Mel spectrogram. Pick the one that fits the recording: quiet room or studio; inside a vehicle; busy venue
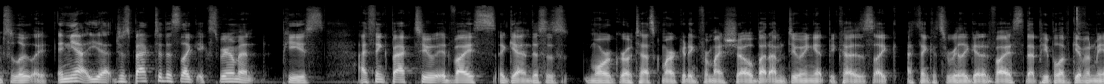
quiet room or studio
